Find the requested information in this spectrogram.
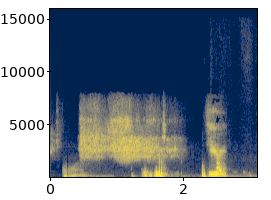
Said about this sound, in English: We're hearing somebody barking. Yeah, he's actually under the covers barking. Because he hears us? Yeah, he's a tiny little thing. He's a dachshund.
